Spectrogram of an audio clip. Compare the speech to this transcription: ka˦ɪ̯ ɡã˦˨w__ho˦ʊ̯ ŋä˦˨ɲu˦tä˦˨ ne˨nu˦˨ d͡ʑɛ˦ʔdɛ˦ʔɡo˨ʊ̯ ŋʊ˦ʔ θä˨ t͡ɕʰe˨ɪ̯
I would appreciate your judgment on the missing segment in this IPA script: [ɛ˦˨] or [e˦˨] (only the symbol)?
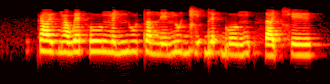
ɛ˦˨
